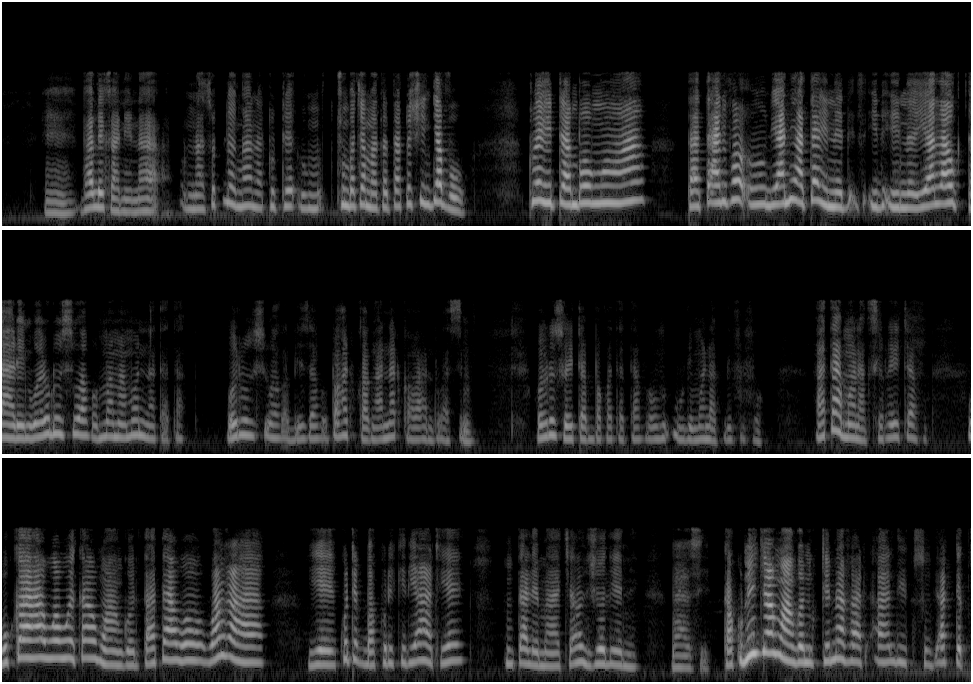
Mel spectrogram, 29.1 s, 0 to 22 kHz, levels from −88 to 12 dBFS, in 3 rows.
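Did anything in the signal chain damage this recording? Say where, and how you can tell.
Yes. Heavy codec damage runs through the whole speech clip, likely Dolby Digital compression. Nothing is present above 7 kHz, and rough, fluttering noise surrounds tonal parts. This points to a low bitrate near 48 kbps: the encoder narrowed the band and left many frequency lines with no mantissa bits, so the decoder filled them with noise.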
